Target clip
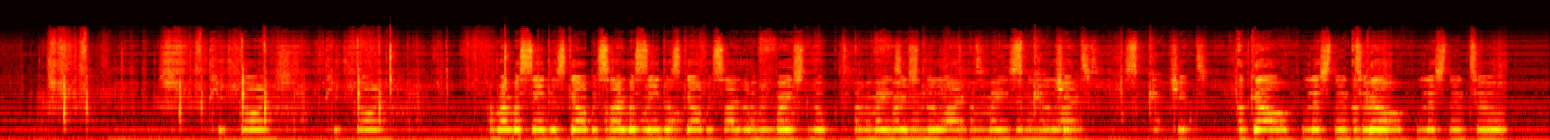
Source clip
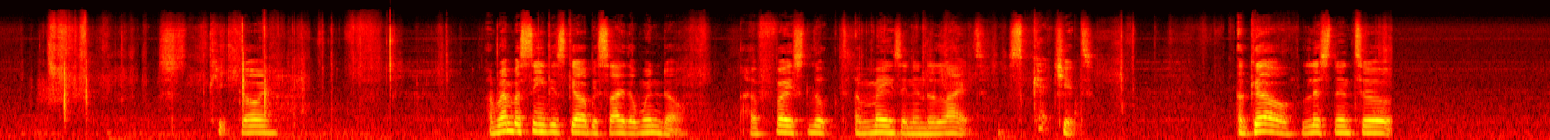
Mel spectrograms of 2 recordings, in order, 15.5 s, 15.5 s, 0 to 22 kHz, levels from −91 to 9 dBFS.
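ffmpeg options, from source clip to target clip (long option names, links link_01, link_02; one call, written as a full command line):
ffmpeg -i in.wav -af "afftfilt=real='hypot(re,im)*cos(PI*b)':imag='0':win_size=512:overlap=0.75,aecho=1:1:1150:0.708,asetrate=28595,aresample=44100,atempo=1.54221,volume=4dB" out.wav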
